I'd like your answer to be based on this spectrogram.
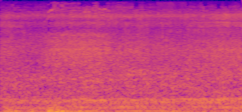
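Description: Honey bee swarm buzzing during a hive transfer, a steady low droning hum of many bees close by, continuous and fairly quiet throughout the short stretch.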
